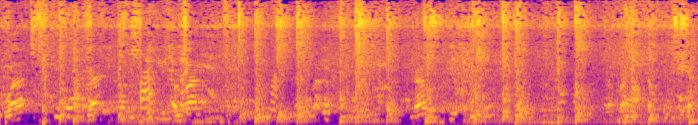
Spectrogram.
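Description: A man's voice counting aloud in Indonesian, repeating "empat", over background music, with short sharp knocks throughout.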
